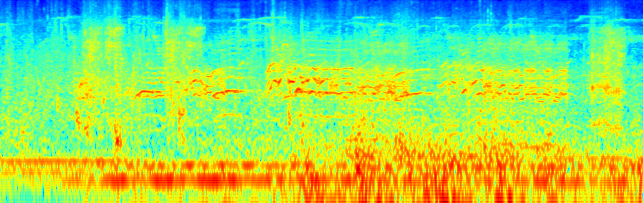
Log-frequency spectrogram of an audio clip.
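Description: Giant otters screaming at a caiman: high, wavering, whinny-like calls over splashing water, repeated from about a second in until near the end. A low music drone runs underneath.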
